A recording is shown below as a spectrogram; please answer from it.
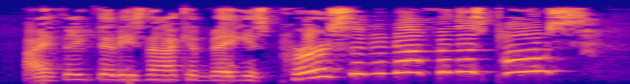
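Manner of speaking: final word "post" rising like uptalk. Repeating the other speaker's answer back to point out imitating rising intonation at the end. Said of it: "Your voice is going up at the end".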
